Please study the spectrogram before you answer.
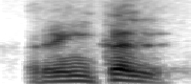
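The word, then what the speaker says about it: wrinkle: रिंकल होता है ना यह मत सोच कि रिंकल का मीनिंग भी आर से है डब्लू साइलेंट है ना रिंकल राइट तो रिंकल का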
